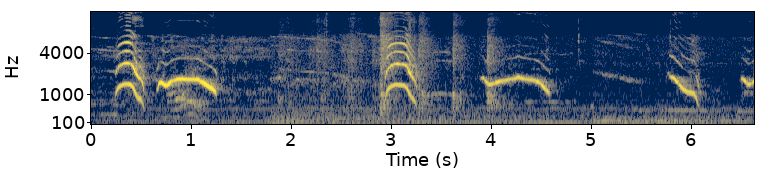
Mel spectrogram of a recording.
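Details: Female silver-eared laughingthrush, wild-type voice, singing to stir males: arched harmonic notes alternate with wavering, bending whistles, then a quick downward slur and a short whistle at the close.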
